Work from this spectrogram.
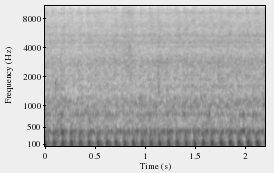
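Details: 2017 Suzuki Raider 150 after engine refresh and clutch lining replacement: smooth regular pulsing beat around ten a second, steady low tone, no ticking or clatter; normal healthy running.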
